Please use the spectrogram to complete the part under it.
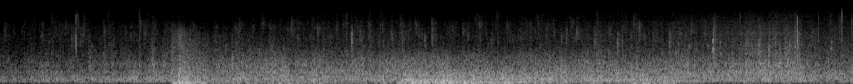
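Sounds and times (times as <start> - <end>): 
heavy rain pattering against castle walls: 0.0 - 8.5
sharp crack of thunder: 1.6 - 8.2.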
